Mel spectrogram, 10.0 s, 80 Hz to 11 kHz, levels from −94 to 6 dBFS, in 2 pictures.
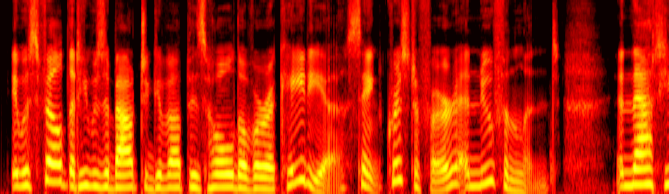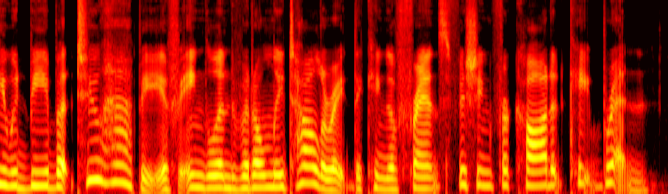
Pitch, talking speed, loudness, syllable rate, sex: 215 Hz, 245 wpm, -20 LUFS, 6.2 syllables/s, female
